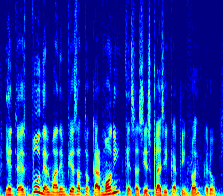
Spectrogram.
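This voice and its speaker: A young man telling a story in a casual podcast chat, animated, laughing often. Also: medium pitch, racing, a little hiss or hum. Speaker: podcast co-host.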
